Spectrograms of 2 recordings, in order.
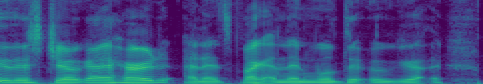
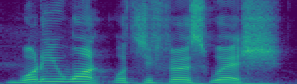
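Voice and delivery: put-on Australian joke-telling voice; bad Australian accent. Comic telling a bartender street joke, put-on Australian accent. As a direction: tell it in a loose Australian accent. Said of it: "it has to be done in an Australian accent".

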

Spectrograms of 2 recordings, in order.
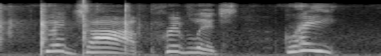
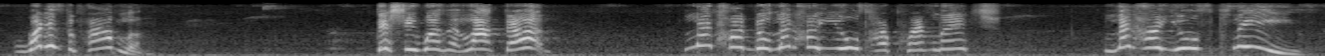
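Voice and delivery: impassioned; 9 semitones higher than usual. Real, not acted. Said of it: "I be trying not to talk like this".

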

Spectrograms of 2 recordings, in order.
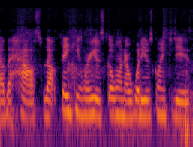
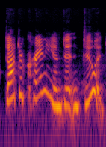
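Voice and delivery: put-on upset boy; 10 semitones higher, 4 dB louder than usual. Boy insisting, scared.

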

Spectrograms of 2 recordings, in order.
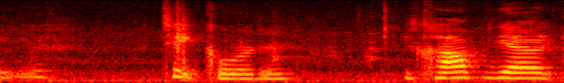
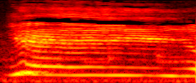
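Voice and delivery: higher, louder cheer; excited yay; 8 semitones higher, 6 dB louder than usual. Acted. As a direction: cheer like a delighted kid.

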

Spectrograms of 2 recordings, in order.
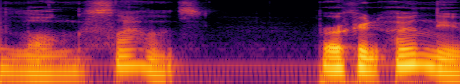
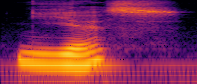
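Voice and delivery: high, hesitant yes; doubtful; 7 semitones higher than usual. A narrator's reading. Alice answering the Griffin, doubtful. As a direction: answer unsurely in a raised voice. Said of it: "Alice said doubtfully".

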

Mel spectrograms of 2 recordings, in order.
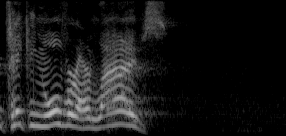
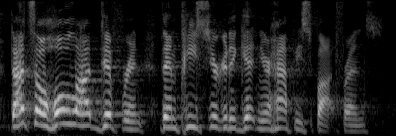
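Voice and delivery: normal talking voice

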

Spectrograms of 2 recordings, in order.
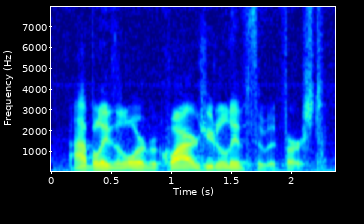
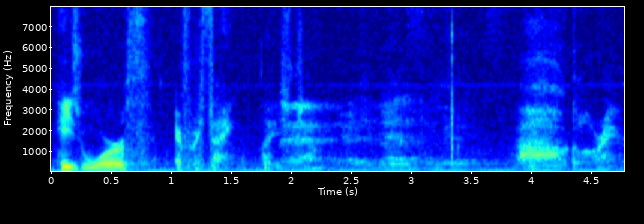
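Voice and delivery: choked, soft whisper; overcome, barely getting it out; real emotion, whispered; emotional whisper; 4 semitones higher, 10 dB quieter than usual. Real, not acted. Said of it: "I'm so emotional".

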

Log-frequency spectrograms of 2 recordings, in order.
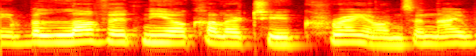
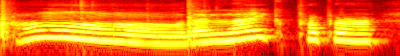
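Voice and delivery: usual speaking voice

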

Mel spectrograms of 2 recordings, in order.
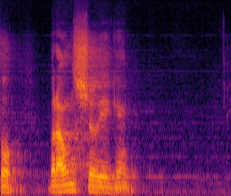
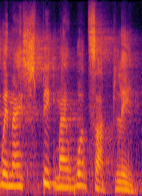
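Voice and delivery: forceful sermon reading; preaching at full force; 9 semitones higher than usual. Acted. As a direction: proclaim it to the crowd.

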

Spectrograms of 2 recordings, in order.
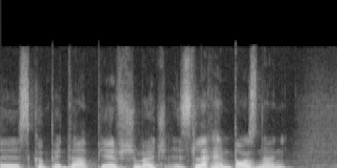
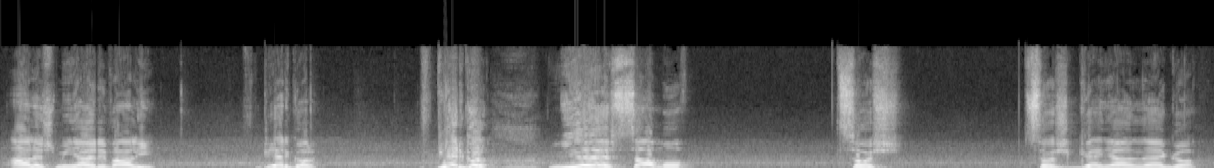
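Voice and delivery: much higher, louder, slow drawn-out scream; rapturous commentator scream; ecstatic goal call; 7 semitones higher, 6 dB louder, slower than usual. Acted. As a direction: lose it as the hat-trick goes in. Hat-trick goal called in rapture.

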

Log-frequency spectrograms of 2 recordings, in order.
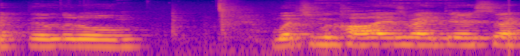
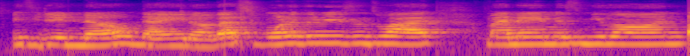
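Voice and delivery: ordinary delivery

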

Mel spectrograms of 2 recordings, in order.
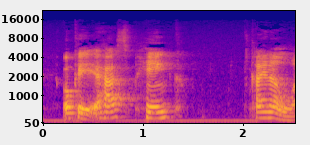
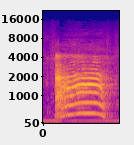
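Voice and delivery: excited squeal; 10 semitones higher, 3 dB louder than usual. Real, not acted. Squeals at a bottle.

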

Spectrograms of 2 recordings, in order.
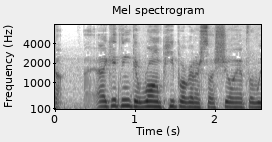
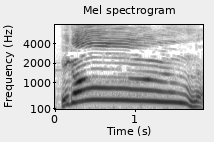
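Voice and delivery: unearthly shout; 12 semitones higher than usual. Acted. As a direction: shout it like a ghost. Ghost voice threatens visitors.

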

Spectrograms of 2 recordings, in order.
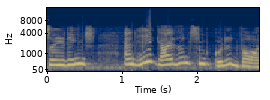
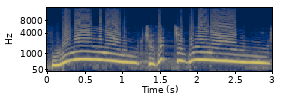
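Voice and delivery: high, long owl hoots; wise owl; 10 semitones higher, 4 dB louder, much slower than usual. A narrator's reading. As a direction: hoot it slowly like an owl. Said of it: "said Mister Wise Owl".

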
